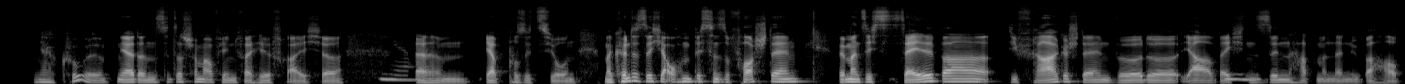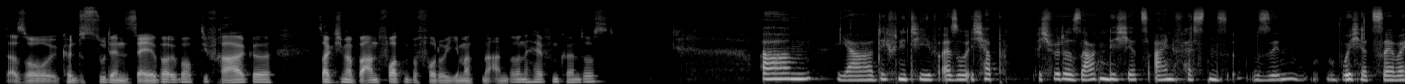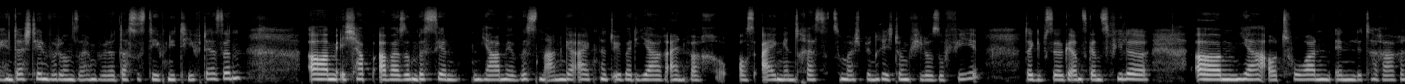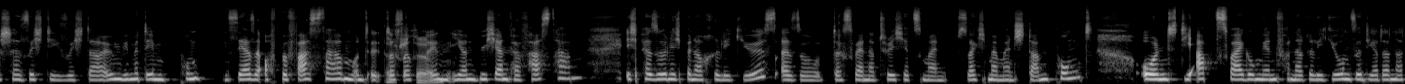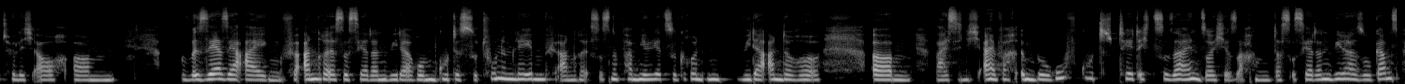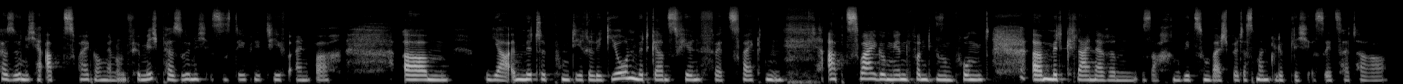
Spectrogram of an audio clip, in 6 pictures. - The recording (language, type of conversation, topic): German, podcast, Was würdest du einem Freund raten, der nach Sinn im Leben sucht?
- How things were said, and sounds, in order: chuckle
